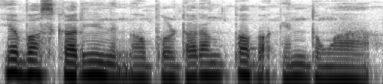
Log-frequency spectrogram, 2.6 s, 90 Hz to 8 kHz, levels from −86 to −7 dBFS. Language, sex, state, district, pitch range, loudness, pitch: Garo, male, Meghalaya, South Garo Hills, 125-150 Hz, -17 LUFS, 135 Hz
